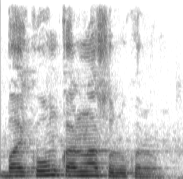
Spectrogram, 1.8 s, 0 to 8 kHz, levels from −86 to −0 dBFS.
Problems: background sounds at intervals, echo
